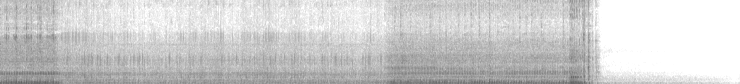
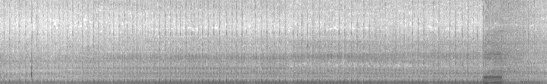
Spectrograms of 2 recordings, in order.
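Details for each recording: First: Ryobi two-stroke string trimmer, long unused, air filter cover off, buzzes at idle, surges briefly when throttled then cuts out; lean low-speed mixture starving it of fuel, planned fix is turning L screw counterclockwise and raising idle speed. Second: Ryobi two-stroke string trimmer test run after turning the L screw counterclockwise and raising idle: steady, even buzz at constant speed with a brief rev near the end, running cleanly; attachment noticed slightly loose.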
